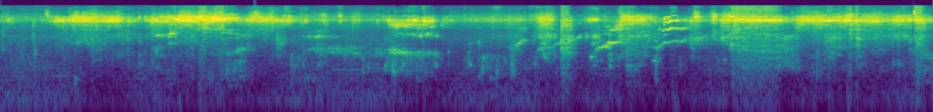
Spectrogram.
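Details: Guinea pigs squeaking: short chirping squeaks, then brief rising whistled notes near the middle and again around the seventh second, over a steady hiss with scattered rustling clicks.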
